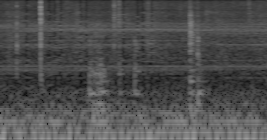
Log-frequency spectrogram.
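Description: A few faint, scattered clicks and light taps of handling noise over a low steady hum.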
